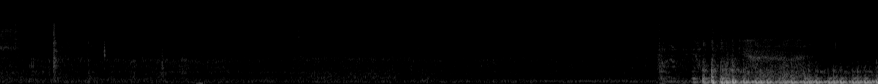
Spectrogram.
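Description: A motorcycle that has just been shut off restarts while still hot near the end, and its engine quickly swells into a loud, close roar as it rides away. Several quiet seconds of outdoor background come before it.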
